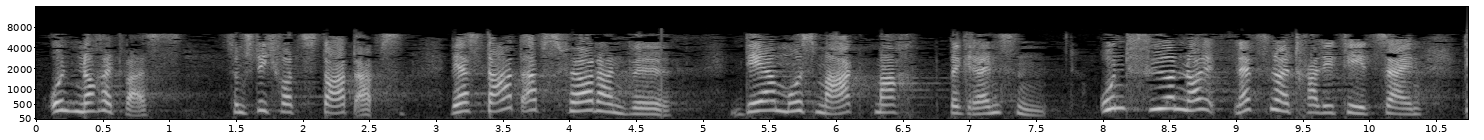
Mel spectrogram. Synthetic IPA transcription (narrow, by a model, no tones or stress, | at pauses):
ʔʊntnɔχɛtv̥a̰s | t͡sʊmʃtɪçv̥ɔɐtstaɐta̰ps | veːɐstaɐtapsfœɐɾɐnvɪl | deːɐmʊsmaɐktmaχt | b̥əɡʁɛnt͡sn̩ | ʔʊntfyːɐnɛt͡snɔʏtʁ̥alitʰɛːtz̥aɪnd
